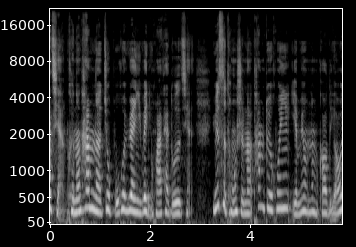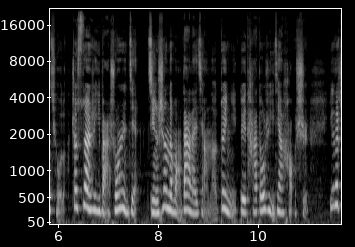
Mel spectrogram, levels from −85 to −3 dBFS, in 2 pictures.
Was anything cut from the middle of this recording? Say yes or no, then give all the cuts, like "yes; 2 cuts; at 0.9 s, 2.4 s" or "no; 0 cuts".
yes; 1 cut; at 6.2 s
